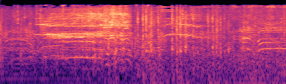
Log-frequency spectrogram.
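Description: Horses whinnying, with a clatter of hooves about a second in and a low rumble beneath from early in the clip.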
